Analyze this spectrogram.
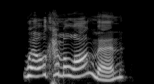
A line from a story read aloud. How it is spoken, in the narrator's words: cried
